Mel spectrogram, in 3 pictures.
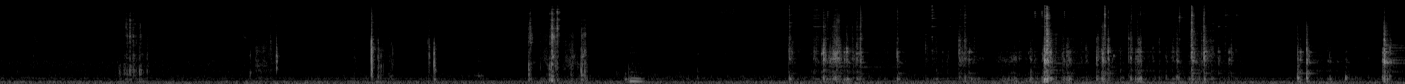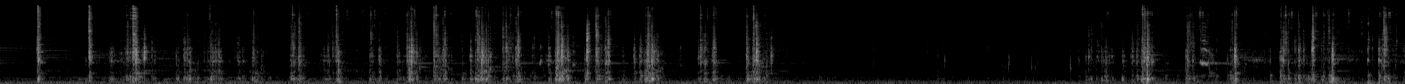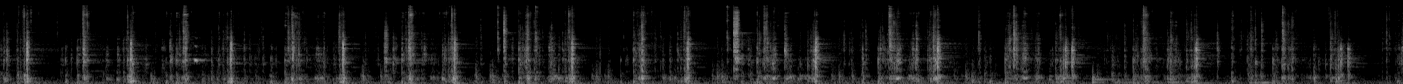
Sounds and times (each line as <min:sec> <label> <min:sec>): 0:25.4 ratchet 0:42.1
